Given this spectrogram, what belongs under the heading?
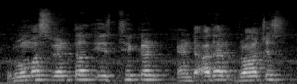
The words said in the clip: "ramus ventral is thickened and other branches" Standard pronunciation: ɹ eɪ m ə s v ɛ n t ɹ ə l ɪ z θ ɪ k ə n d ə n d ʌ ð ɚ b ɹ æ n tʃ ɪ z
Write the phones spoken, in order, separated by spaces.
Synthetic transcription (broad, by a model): ɹ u m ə s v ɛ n t ə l ɪ z t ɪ k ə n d ə n d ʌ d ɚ b ɹ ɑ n tʃ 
